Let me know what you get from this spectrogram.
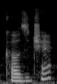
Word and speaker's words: Kozisek: Today, we have Joel Kozisek with us.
